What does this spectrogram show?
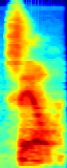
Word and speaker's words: sale: example uh the word Sale s a l e you have a consonant e so the first vowel is a long a sound and the second vowel is quiet the saying for this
